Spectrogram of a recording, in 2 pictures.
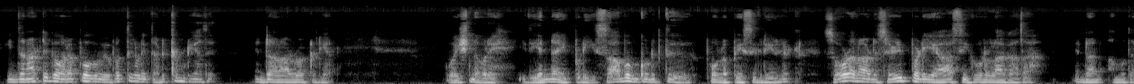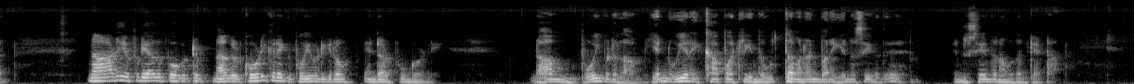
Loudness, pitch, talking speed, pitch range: -21 LUFS, 115 Hz, 120 wpm, 100-130 Hz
